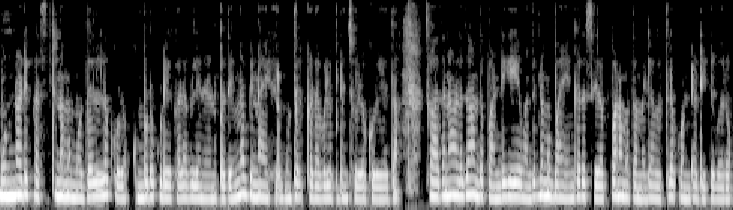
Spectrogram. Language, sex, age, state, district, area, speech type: Tamil, female, 30-45, Tamil Nadu, Tiruppur, rural, spontaneous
